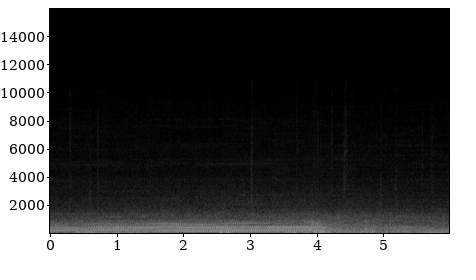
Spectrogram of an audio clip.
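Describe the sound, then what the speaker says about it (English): A 2024 Ford Mustang GT's V8 exhaust drones steadily while driving, a loud, continuous engine note with harmonic hum that eases slightly near the end, with no voices over it. "And that exhaust, it sounds, again, that exhaust sounds so good."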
